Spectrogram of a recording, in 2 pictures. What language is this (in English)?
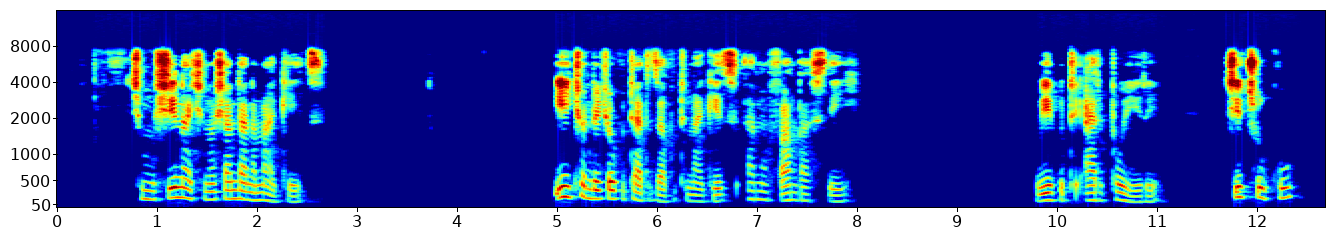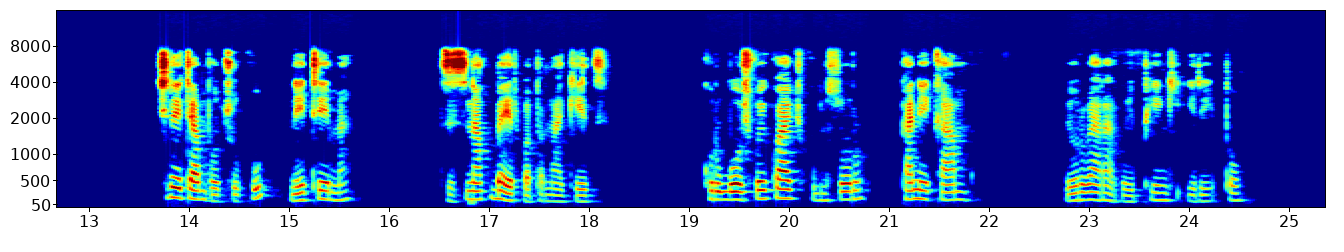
Shona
